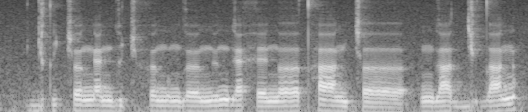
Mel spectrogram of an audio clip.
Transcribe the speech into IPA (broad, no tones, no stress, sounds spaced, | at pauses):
ɟ ʏ t̪ i c œ ŋ æ ŋ ɡ ʏ c h œ ŋ o ŋ ɡ œː ŋ ʏ ŋ ɡ æ h ɛ ŋ ɐː t̪ʰ aː ŋ c ɐː | ŋ ɡ a d ɟ i d̪ a ŋ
